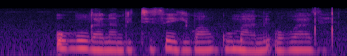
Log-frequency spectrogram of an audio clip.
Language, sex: Zulu, female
